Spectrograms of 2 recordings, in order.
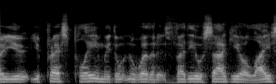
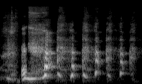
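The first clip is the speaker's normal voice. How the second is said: a high burst of laughter. Real, not acted. Laughing at the joke.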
